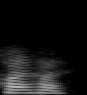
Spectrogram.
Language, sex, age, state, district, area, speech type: Assamese, female, 45-60, Assam, Jorhat, urban, conversation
